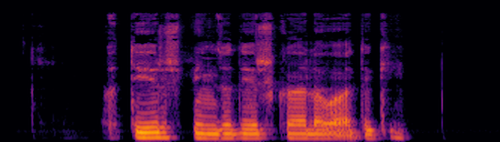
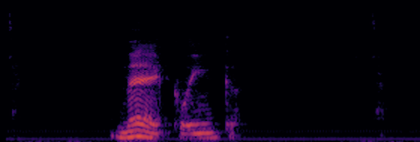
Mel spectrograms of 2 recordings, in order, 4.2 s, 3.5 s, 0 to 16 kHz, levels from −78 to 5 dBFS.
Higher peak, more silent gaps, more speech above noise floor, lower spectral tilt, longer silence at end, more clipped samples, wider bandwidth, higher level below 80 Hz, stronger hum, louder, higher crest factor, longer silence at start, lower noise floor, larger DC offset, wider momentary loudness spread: first, -6 dBFS vs -20 dBFS; neither; first, 44 dB vs 33 dB; about the same, -6 dB/octave vs -7 dB/octave; second, 0.8 s vs 1.5 s; neither; about the same, 11.5 kHz vs 11.5 kHz; first, -60 dBFS vs -68 dBFS; neither; first, -20 LUFS vs -35 LUFS; about the same, 18 dB vs 20 dB; about the same, 0.85 s vs 0.9 s; second, -64 dBFS vs -68 dBFS; neither; about the same, 20 LU vs 22 LU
